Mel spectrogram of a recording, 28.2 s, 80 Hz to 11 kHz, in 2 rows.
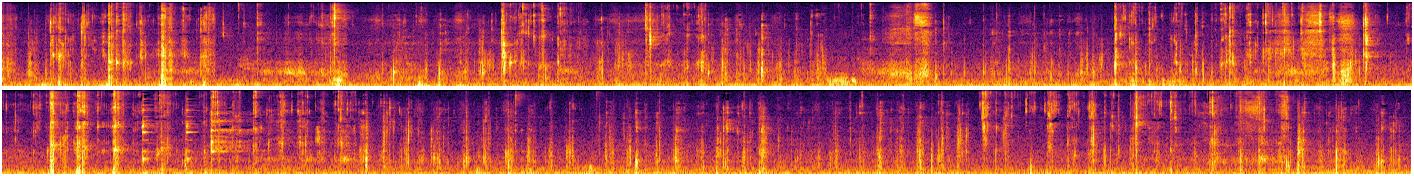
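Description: Close-miked mouth sounds of eating baso aci, chewy tapioca meatballs with noodles in spicy broth: wet chewing and biting with many short sharp clicks and smacks, and a few longer noisy mouthfuls about 9 and 13 seconds in.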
